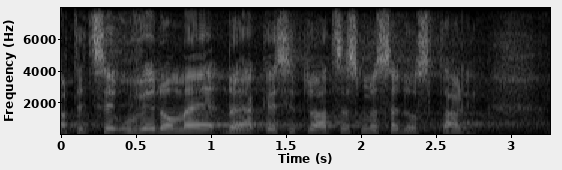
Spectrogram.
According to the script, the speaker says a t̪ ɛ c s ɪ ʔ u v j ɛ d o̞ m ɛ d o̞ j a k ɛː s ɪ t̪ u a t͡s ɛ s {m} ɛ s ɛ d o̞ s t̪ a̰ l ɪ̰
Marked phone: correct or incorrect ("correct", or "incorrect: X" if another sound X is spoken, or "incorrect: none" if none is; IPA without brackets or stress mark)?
correct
